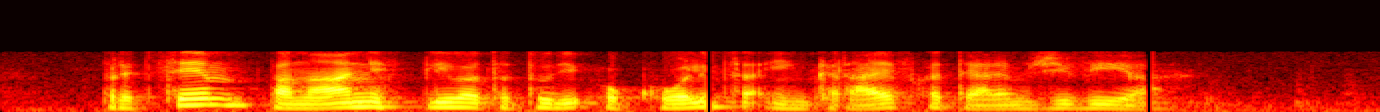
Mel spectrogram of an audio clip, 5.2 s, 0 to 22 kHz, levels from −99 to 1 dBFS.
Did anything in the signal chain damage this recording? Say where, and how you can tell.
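Yes, packet loss filled with silence on the network path: 30 ms holes at 2.64–2.67 s, between "pa nanje vplivata tudi" and "in kraj v katerem", and at 4.29–4.32 s, after "in kraj v katerem". Each fits one lost packet. Hard edges show silence was inserted, not concealment, which would smear the gap. The 4 kHz G.711 ceiling stays audible throughout.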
